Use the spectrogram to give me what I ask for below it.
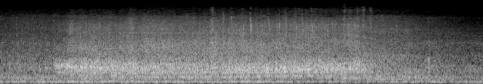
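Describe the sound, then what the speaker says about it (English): A roller coaster train, El Toro at Six Flags Great Adventure, roars steadily along its track as it crests hills, a sustained loud rumble with a faint clattering texture that holds for several seconds before easing slightly. "the sound that El Toro makes as it's cresting hills and stuff"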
